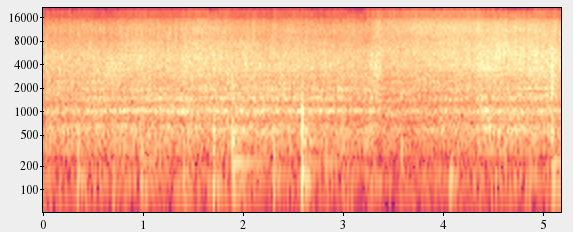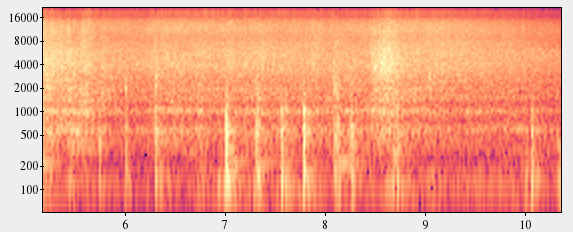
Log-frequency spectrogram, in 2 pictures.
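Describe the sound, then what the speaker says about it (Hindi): Tomatoes with coriander powder and salt sautéing in a pan for dal, a continuous loud sizzle and hiss punctuated by a run of sharp spoon clinks and taps against the pot. "इसके बाद इसमें टमाटर, धनिया पाउडर और नमक डालकर भून लें।"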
